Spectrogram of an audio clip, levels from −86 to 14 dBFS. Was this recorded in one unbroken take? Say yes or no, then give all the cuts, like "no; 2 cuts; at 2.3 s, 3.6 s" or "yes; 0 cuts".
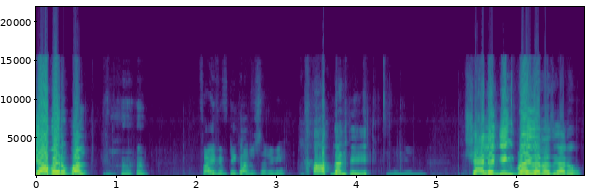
yes; 0 cuts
